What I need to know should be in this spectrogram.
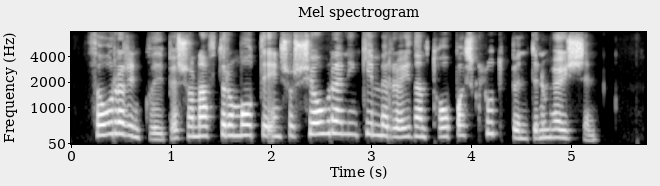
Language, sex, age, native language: Icelandic, female, 30-39, Icelandic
